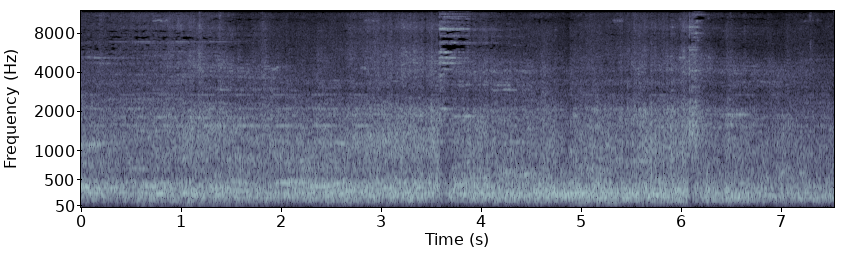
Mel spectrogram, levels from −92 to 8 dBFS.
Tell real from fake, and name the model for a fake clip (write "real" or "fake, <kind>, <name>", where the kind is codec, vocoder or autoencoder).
real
